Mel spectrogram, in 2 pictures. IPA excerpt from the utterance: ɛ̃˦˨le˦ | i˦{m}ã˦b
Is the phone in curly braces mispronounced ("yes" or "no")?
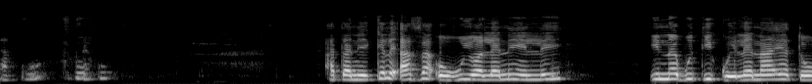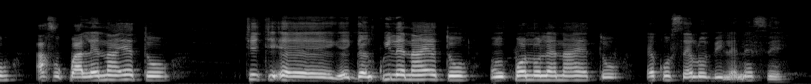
yes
